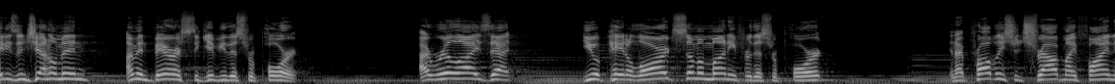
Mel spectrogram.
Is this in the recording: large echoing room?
yes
